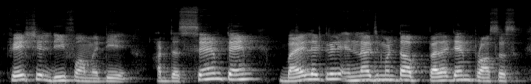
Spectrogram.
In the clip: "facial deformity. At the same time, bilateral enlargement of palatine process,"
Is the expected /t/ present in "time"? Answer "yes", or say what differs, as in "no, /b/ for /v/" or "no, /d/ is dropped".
yes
